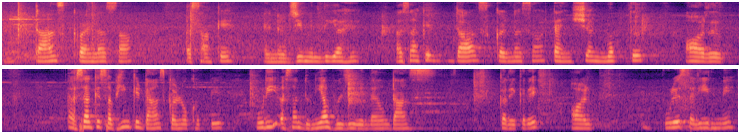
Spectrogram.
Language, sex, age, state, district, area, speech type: Sindhi, female, 30-45, Uttar Pradesh, Lucknow, urban, spontaneous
